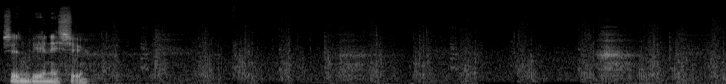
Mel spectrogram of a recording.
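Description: Footsteps crunch slowly through deep snow.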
